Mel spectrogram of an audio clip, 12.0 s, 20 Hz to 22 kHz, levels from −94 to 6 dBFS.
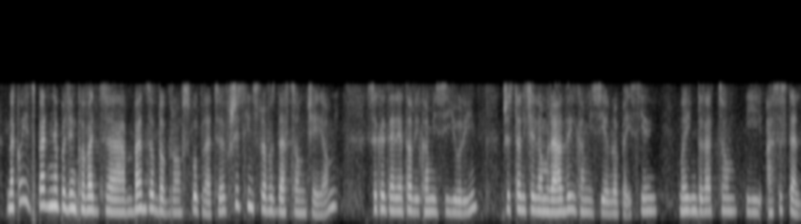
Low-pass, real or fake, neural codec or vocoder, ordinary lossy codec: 5.4 kHz; fake; codec, 24 kHz, 0.9 kbps, WavTokenizer, medium speech release version 2; none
